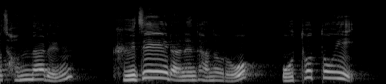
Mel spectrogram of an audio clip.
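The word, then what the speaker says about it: 一昨日: 자, 일단 어제보다 하루 더 전날은 그제라는 단어로 오토토이, 오토토이라고 하고요.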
